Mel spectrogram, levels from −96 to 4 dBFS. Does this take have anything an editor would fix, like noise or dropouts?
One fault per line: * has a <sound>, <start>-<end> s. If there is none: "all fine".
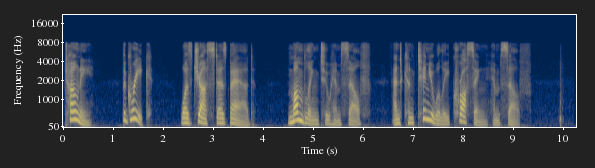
* has a whoosh, 9.9-10.0 s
